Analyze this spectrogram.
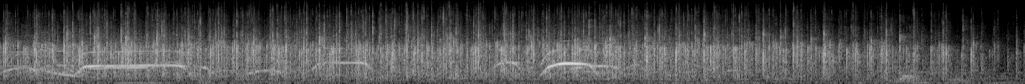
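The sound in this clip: Sustained audience applause greeting a film's writer-director and two stars on stage, a loud, dense clapping that carries on for about ten seconds, swelling briefly near the middle and easing at the end, with cheers and voices rising through it.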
